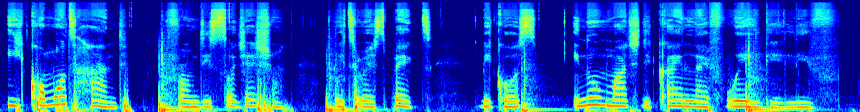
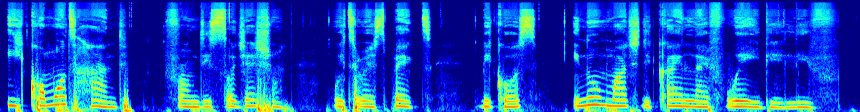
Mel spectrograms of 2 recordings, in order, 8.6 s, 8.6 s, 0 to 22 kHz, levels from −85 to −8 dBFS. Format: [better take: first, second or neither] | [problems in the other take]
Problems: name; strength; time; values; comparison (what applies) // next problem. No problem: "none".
second | background sound (Thump, thud); 8 dB below the speech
